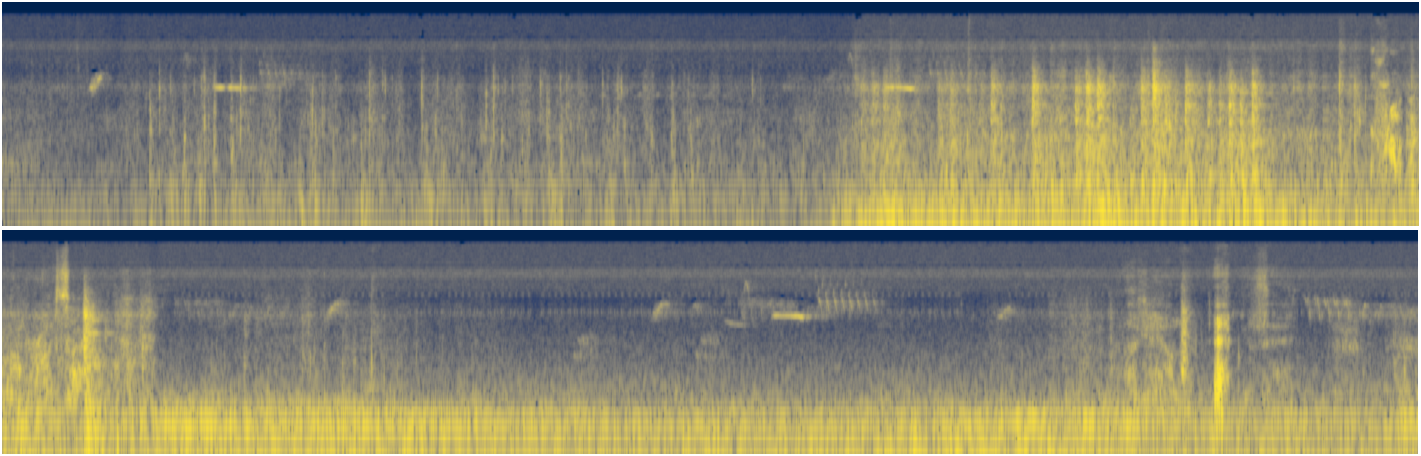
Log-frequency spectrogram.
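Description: Faint outdoor ambience with a few bird chirps, then, about eight seconds in, a louder stretch of clattering and rattling as a roller coaster train runs along its track. After that a steady low hum carries on.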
